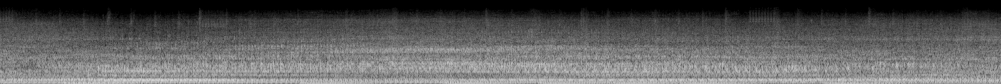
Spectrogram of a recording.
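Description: Mercedes-AMG GT's 4.0-litre twin-turbo V8 idling steadily.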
